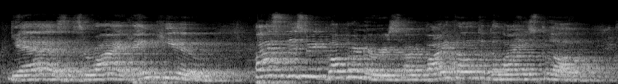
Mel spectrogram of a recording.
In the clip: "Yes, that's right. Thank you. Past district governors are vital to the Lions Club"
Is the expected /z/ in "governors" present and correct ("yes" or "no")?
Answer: yes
